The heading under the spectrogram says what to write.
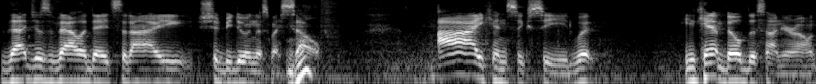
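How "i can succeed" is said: emphasis landing hard on the word I. Repeating the sentence with the emphasis put on the word I: stress on I. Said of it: "if I put the emphasis on the I".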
